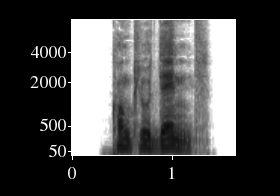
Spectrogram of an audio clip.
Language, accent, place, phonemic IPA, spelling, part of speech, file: German, Germany, Berlin, /kɔnkluˈdɛnt/, konkludent, adjective, De-konkludent.ogg
- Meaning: 1. conclusive 2. implicit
